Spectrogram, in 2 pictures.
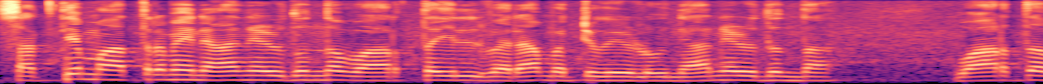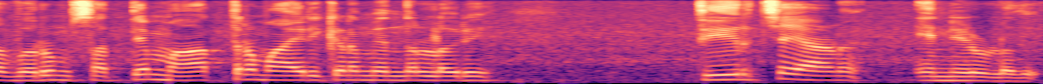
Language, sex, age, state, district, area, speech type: Malayalam, male, 45-60, Kerala, Palakkad, rural, spontaneous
